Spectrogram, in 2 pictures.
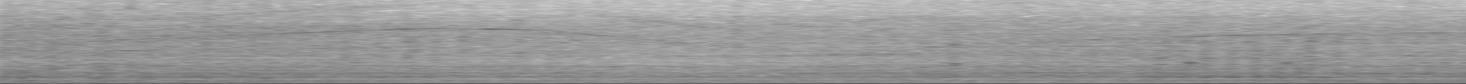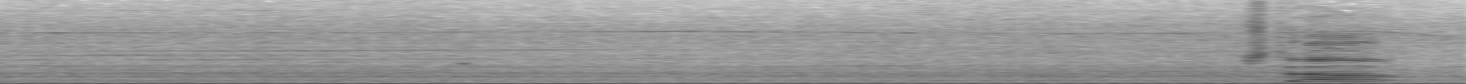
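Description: Semi truck's diesel engine running with a steady low drone, heard inside the cab along with road noise as the truck drives on the highway.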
